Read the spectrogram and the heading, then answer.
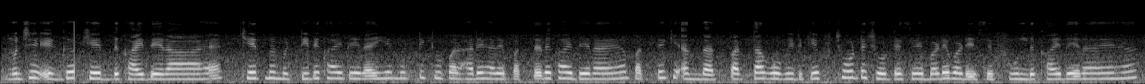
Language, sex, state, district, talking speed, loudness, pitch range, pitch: Hindi, female, Chhattisgarh, Raigarh, 220 wpm, -15 LUFS, 245-280 Hz, 260 Hz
